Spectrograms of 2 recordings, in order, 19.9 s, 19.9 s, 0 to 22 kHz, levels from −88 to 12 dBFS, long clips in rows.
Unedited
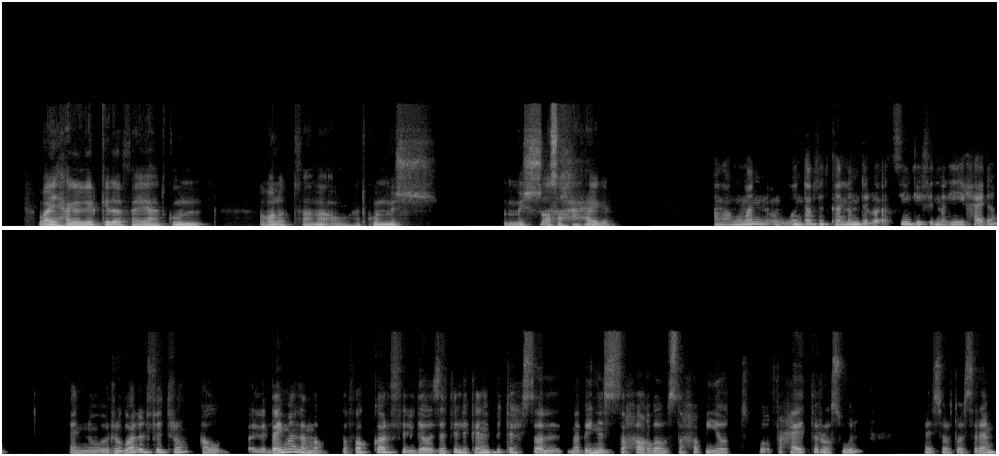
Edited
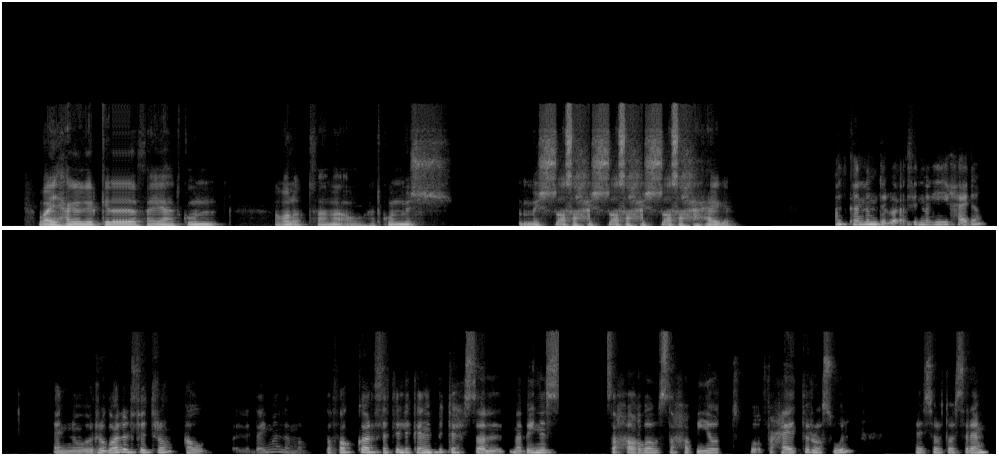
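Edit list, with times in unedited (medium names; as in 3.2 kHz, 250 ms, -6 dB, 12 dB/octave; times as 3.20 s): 1.09 s: stutter 0.03 s, 6 plays
5.19–5.72 s: loop, 3 plays
7.14–8.17 s: delete
8.87–9.21 s: delete
12.01–13.39 s: dip -20 dB, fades 0.17 s
13.92–14.34 s: delete
16.09 s: insert room tone 0.49 s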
